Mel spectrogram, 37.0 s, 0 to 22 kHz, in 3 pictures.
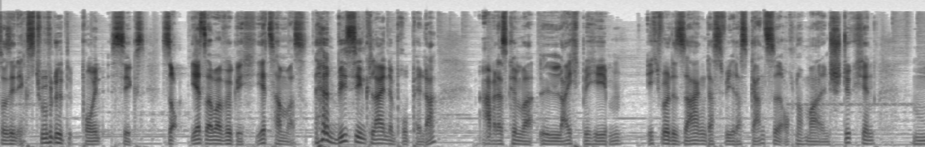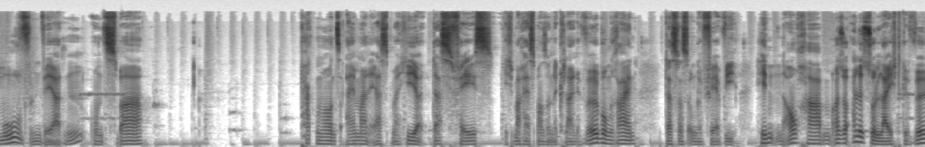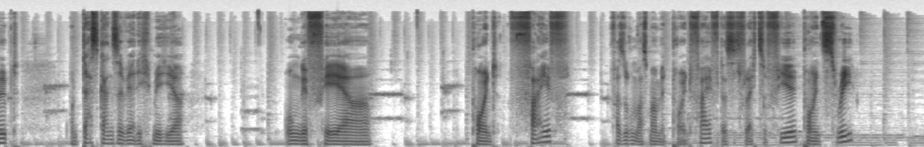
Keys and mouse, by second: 0.0 ctrl+z, 0.7 s, 2.5 click, 2.7 click, 3.3 Tab, 5.3 Tab, 5.9 right click, 10.5-12.4 drag, 13.7 a, 14.9-16.7 drag, 15.7-19.3 right drag, 17.8-20.3 drag, 18.6 middle click, 20.7-22.5 middle drag, 23.1 a, 24.0-26.3 drag, 24.8-26.6 right drag, 25.1-26.8 middle drag, 26.8-28.8 drag, 29.9 g, 32.3 g, 34.8 g.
